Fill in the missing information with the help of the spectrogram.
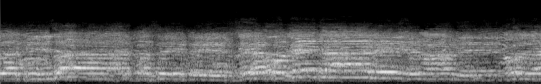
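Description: Many men's voices chanting together in a loud, unbroken Muslim devotional chant.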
